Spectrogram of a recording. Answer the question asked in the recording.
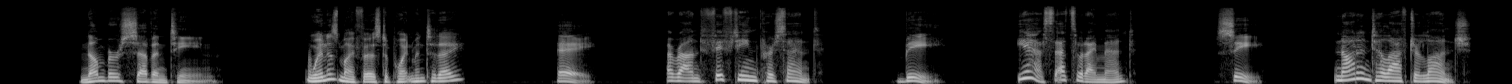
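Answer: C: Not until after lunch.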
